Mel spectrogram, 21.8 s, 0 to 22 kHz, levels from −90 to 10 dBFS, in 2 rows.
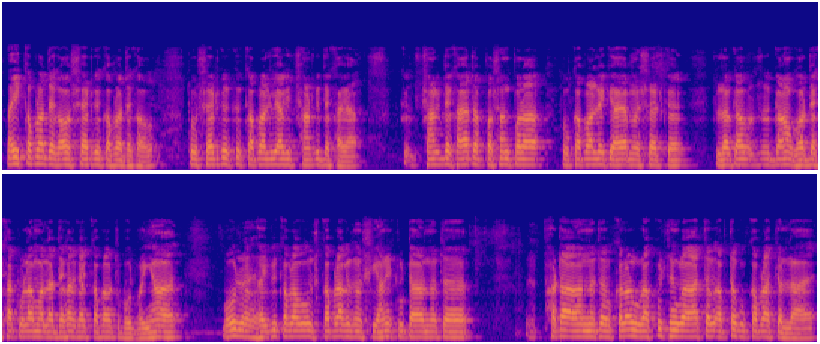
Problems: constant background noise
